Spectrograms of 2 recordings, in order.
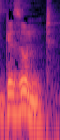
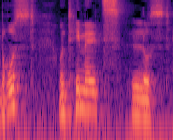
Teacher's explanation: It's the cookie vowel. It's the open U.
